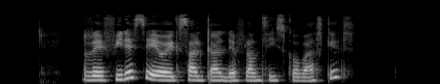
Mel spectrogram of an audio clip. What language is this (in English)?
Galician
